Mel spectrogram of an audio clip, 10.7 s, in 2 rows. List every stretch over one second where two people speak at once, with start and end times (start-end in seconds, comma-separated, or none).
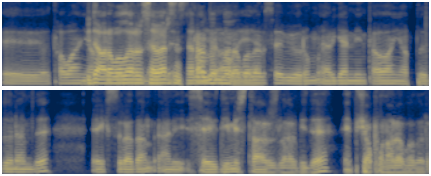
1.0-3.3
